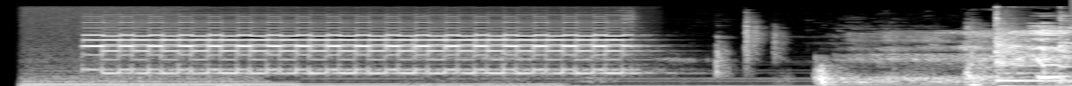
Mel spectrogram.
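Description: An electronic ringing tone: one steady note held for about two seconds, then cut off suddenly, followed by a few soft clicks. Near the end a man starts to laugh.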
